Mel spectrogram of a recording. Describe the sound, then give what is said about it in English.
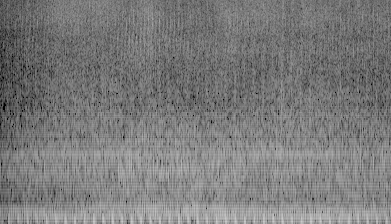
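A helicopter from White Mountain, carrying four mountain climbers, arrives at the hospital in the village of Greenview in the Rocky Mountains, USA; its rotor thuds in a steady, rapid rhythm with a broad engine whine, growing slightly louder as it approaches; no voices. “A helicopter from White Mountain is arriving at the hospital.”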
